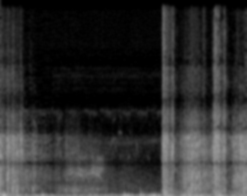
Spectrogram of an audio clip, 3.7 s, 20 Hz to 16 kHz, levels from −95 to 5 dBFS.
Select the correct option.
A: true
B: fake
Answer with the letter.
A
